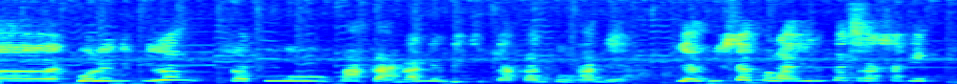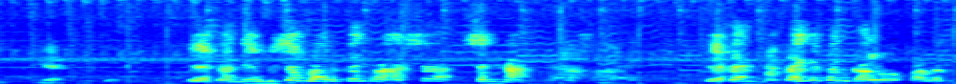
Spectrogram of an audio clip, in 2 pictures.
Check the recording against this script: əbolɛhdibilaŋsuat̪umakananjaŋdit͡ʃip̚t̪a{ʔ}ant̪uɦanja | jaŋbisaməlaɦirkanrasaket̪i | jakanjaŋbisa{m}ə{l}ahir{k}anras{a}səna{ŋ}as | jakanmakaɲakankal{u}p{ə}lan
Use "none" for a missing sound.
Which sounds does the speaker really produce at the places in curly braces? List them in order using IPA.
k, m, l, k, a, ŋ, o, a

